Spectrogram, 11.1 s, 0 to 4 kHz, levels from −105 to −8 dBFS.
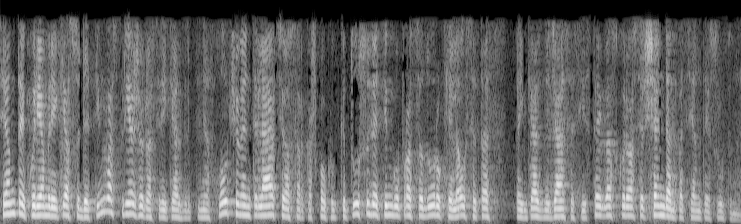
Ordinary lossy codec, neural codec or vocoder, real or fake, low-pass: AAC, 16 kbps; none; real; 3.6 kHz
